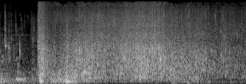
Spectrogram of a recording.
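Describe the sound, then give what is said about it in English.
A sudden splash as divers roll backwards off a boat and drop into the water, followed by a couple of seconds of churning, bubbling water noise. No one speaks. “Now, on my count, we'll just lean backwards and let ourselves fall into the water.”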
